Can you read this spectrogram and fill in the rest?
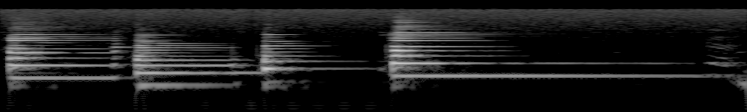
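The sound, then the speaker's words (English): Four plucked banjo notes play the "My Dog Has Fleas" tuning phrase one after another in a steady phrase, clear, the last note held and left to fade slowly. No voices. “When I pick My Dog Has Fleas on the banjo like that, Miss Brooks, we spring our first humorous anecdote.”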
